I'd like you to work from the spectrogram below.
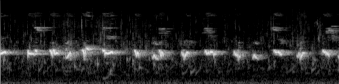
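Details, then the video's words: Calling female yellow-vented bulbul, a lure for males: a steady stream of warbling, bubbly notes repeated about twice per second, evenly pitched with faint high squeaks above. "pancingan masteran betina memanggil"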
